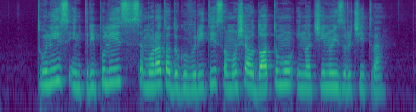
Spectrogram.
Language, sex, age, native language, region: Slovenian, female, 18-29, Slovenian, Pomurje region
